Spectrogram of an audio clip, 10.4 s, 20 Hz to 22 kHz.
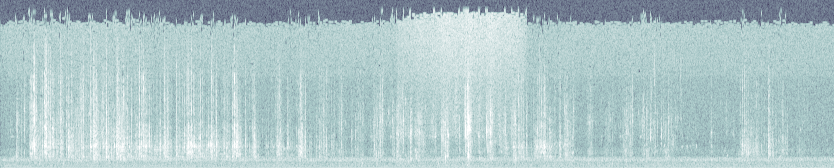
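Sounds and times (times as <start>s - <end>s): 
glass shaker: 0.2s - 10.2s.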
